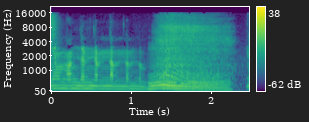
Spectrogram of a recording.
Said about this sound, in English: Meanwhile, though, we cut to a French man. The French hunter. Bonjour, mon ami. I want to sniff and lick this fur.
